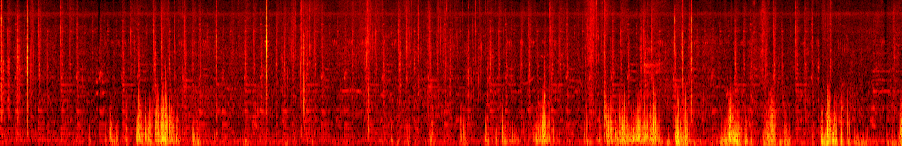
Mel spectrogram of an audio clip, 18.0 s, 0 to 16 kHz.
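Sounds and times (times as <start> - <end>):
metal clicks and knocks: 0.0 - 1.7.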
